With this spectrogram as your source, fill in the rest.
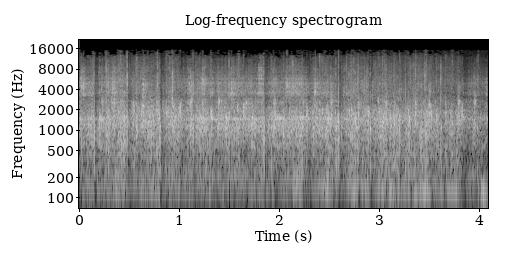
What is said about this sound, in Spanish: Esto no hubiese sido posible si no es por nuestro Ejército Nacional, a quien yo quiero pedirle un gran aplauso por convicción.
